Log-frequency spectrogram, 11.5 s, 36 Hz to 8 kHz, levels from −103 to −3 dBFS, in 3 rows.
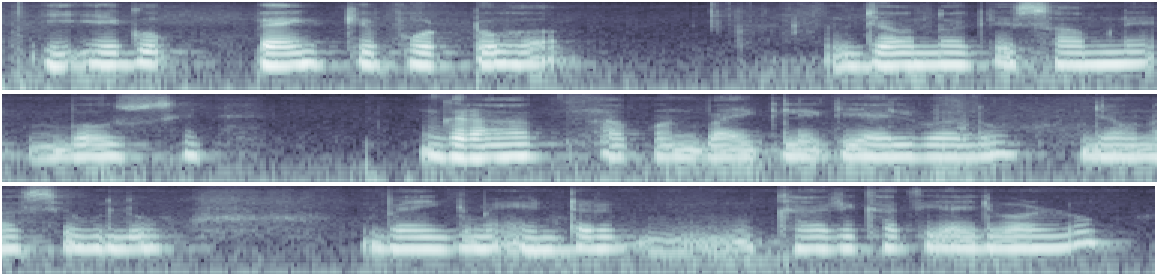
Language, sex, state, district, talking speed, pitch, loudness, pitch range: Bhojpuri, female, Uttar Pradesh, Gorakhpur, 155 wpm, 180 Hz, -19 LUFS, 170-185 Hz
